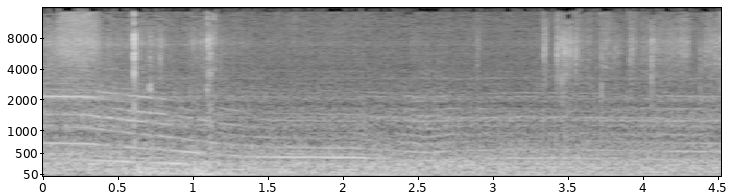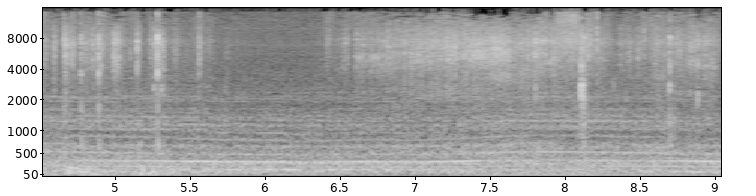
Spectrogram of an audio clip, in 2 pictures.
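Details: BMW 120i E87 running: steady mid-pitched motor-like hum over the engine note, seemingly from behind the airbox; oil change did not cure it, cause unknown.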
